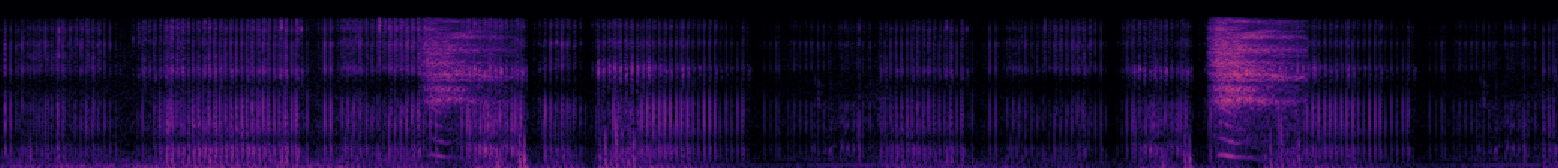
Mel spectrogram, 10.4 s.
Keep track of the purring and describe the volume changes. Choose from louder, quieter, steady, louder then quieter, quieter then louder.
quieter.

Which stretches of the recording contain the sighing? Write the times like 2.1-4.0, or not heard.
2.8-3.5, 8.1-8.8.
